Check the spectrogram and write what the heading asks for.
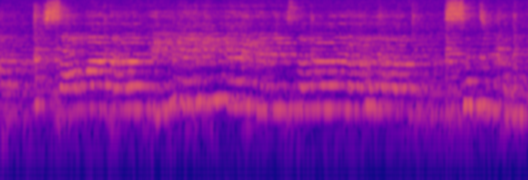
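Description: A woman singing a ghazal, holding long notes that glide and waver between words.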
